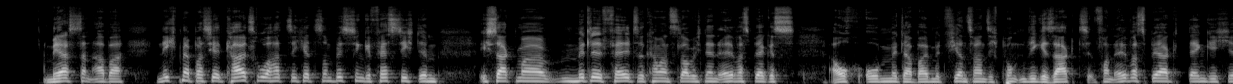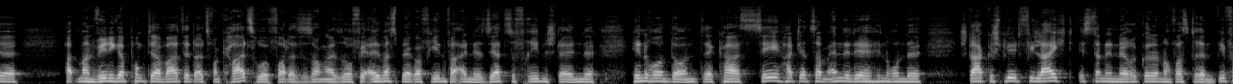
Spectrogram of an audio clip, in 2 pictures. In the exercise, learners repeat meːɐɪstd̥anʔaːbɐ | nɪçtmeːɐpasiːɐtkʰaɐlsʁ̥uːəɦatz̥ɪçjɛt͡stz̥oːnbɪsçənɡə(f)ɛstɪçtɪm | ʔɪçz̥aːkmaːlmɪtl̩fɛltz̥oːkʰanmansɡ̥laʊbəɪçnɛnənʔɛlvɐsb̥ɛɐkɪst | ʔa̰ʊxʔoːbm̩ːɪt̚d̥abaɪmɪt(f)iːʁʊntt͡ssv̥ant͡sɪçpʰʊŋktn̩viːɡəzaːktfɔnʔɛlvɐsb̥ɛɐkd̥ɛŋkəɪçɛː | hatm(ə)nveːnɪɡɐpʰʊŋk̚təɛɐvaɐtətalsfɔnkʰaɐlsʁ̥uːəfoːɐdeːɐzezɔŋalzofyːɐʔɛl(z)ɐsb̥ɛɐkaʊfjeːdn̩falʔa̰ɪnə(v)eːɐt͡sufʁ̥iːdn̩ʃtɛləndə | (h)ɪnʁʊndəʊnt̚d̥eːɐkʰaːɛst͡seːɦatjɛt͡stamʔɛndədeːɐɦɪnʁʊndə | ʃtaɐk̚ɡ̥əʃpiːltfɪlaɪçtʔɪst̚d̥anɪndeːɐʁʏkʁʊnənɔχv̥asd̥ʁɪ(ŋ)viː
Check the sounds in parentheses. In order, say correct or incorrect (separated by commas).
correct, correct, incorrect, incorrect, incorrect, correct, incorrect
